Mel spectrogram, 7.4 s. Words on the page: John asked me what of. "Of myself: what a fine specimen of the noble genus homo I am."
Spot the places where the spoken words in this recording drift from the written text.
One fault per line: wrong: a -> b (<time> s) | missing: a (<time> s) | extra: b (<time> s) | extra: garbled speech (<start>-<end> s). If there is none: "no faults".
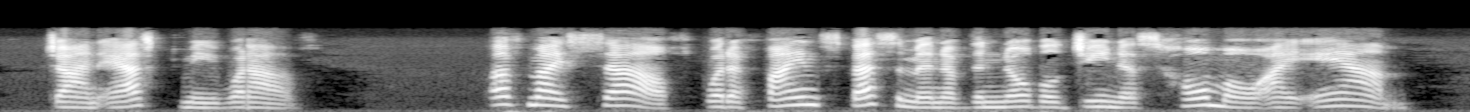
no faults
